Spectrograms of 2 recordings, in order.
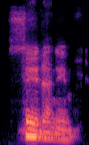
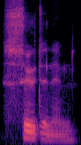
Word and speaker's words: pseudonym: Sudonym. Yeah, that's it. So the P is basically silent. It's originally a Greek word and they that's a bit confusing. Pseudonym.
